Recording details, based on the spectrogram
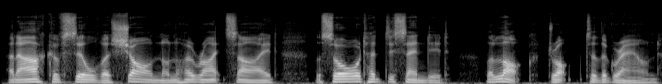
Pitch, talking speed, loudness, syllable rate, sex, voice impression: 100 Hz, 170 wpm, -18 LUFS, 4.3 syllables/s, male, masculine, adult-like, tensed, powerful, clear, cool, intellectual, calm, friendly, wild, lively, slightly kind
